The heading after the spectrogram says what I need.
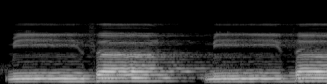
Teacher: panjang dua ketukan tha alif sebelumnya fathah mad tabi'i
